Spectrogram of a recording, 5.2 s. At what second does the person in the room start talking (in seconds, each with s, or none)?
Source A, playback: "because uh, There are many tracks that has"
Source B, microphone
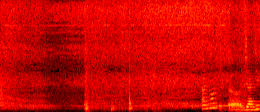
4.1 s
